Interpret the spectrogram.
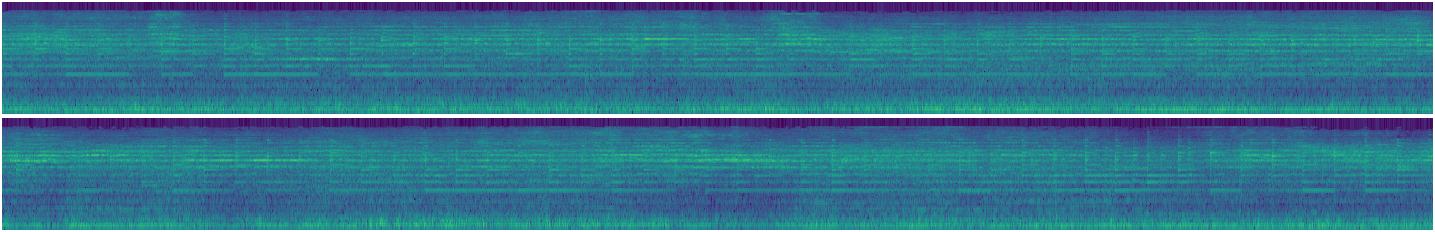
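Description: South Shore Line electric train cars rolling through a grade crossing, with wheels clacking over the rails, while a Western-Cullen-Hayes crossing bell rings steadily.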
